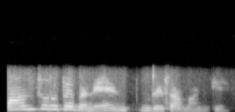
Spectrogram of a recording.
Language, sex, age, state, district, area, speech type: Hindi, female, 18-30, Rajasthan, Jaipur, urban, conversation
